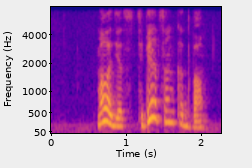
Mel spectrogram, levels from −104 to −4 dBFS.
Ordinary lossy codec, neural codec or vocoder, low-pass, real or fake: none; none; 7.2 kHz; real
